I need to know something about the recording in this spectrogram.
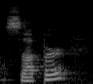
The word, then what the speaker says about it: supper: tight american er then in supper ah supper you have the vowel schwa the stress so it's held long it's the ah sound you could try pairing a word like um some supper or done with supper um i've rewritten the uh vowel as u h here for you to visualize and think of that schwa sound so these two are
